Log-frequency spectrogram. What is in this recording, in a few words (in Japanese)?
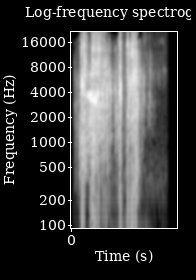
クリーチャーが食べる音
